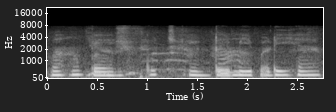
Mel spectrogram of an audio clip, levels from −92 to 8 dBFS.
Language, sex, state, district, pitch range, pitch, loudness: Hindi, female, Punjab, Fazilka, 205-225 Hz, 210 Hz, -14 LUFS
